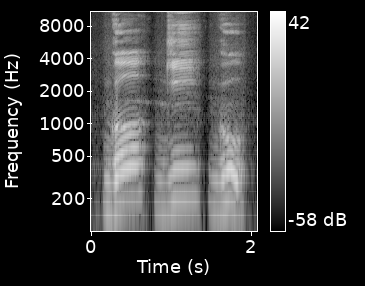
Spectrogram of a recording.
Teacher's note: makhraj atau tempat keluar huruf G dalam bahasa kita itu bukan pangkal tenggorokan tapi pangkal lidah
